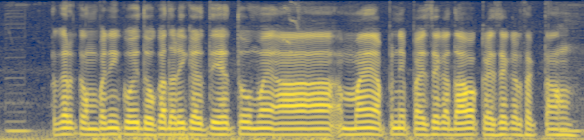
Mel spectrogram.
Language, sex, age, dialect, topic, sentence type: Hindi, male, 25-30, Marwari Dhudhari, banking, question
